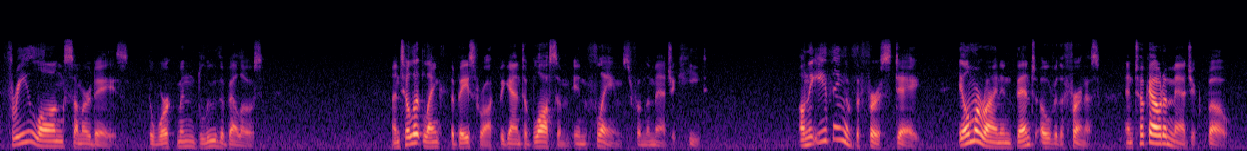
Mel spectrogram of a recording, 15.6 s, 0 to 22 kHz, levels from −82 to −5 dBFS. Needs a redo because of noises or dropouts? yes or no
no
